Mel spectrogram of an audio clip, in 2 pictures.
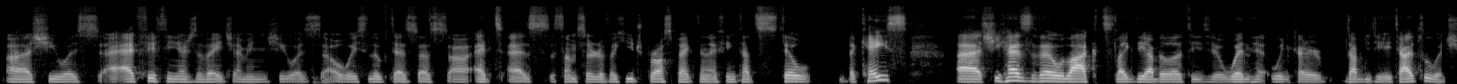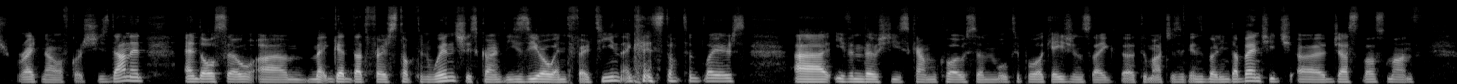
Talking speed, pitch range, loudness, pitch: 190 wpm, 115-130 Hz, -24 LUFS, 120 Hz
